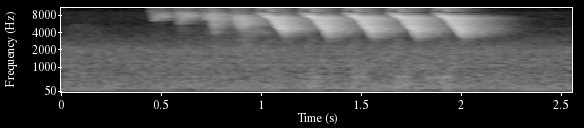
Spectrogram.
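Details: Bananaquit delivering a 'belga'-style song phrase, noted for its orderly delivery. Seven or eight sibilant, high-pitched downslurred notes follow one another rapidly, growing louder toward the middle, then the phrase ends cleanly.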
